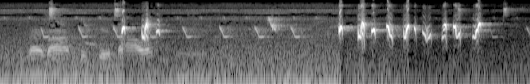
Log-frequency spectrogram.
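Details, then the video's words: Bulbul lure song in the rain: faint downslurred whistles and a few loud chirps, then a sudden rapid string of about ten bright, bubbling whistled notes in under two seconds. "Suara pikat merbah lekir gacor"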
